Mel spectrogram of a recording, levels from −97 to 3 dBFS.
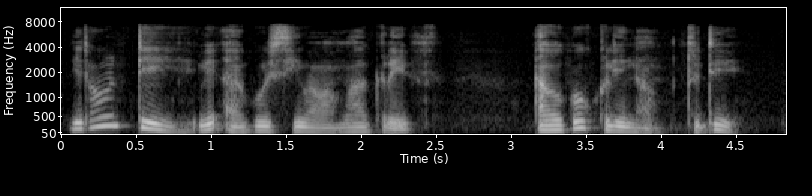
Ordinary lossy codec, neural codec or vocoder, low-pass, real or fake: none; codec, 16 kHz, 4 kbps, FunCodec, trained on Chinese and English, 50 frames a second; 7.2 kHz; fake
